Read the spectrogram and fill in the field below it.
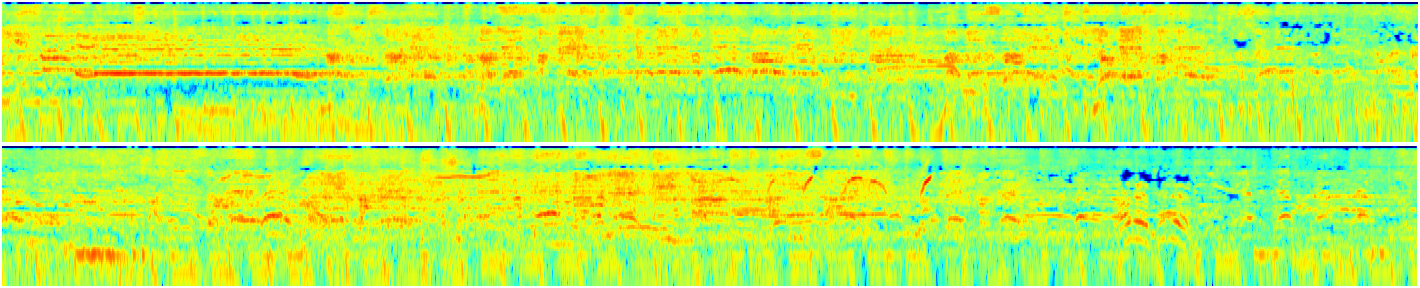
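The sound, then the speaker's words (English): A lively crowd cheers and shouts over loud, steady music as the Breslov truck shows up to dance with soldiers, handing out the Tikkun Klali; the dense wash of voices and song continues without a break for the whole stretch. “I mean, the the the Breslov truck shows up and and there's just total energy and and they're handing out the Tikkun Klali and they're dancing and they're an- dancing to a song”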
